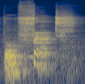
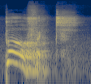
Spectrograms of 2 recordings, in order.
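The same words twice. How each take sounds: First: The stress is on the second syllable. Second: The stress is on the first syllable.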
